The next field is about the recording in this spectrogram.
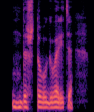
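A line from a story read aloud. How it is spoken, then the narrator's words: Muttered under breath. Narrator (Russian): под нос себе пробормотал Дмитрий Иванович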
